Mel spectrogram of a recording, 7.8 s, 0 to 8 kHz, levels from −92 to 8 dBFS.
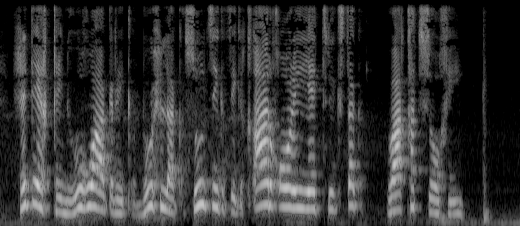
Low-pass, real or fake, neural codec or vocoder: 7.2 kHz; real; none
